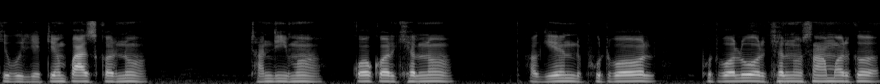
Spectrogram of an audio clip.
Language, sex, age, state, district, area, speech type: Maithili, male, 30-45, Bihar, Darbhanga, rural, spontaneous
